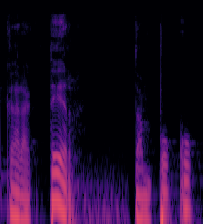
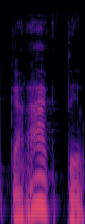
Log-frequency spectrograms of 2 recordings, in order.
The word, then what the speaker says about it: carácter: ejemplo la palabra carácter no se dice carácter carácter se dice carácter por eso es una palabra grave en qué letra termina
